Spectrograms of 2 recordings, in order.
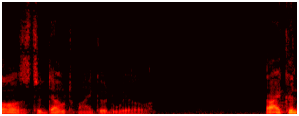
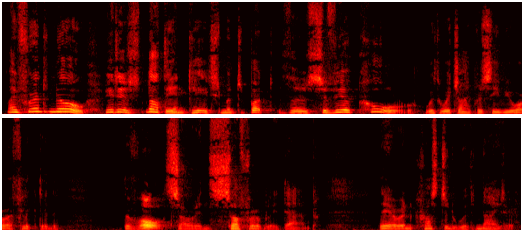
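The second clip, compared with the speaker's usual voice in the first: high voice, dropping back down; Montresor, false concern; 8 semitones higher than usual. Acted. Montresor feigning worry about the damp vaults, high. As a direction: pretend to worry for him.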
